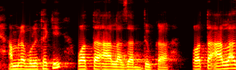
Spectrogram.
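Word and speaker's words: جَدُّكَ: জাদুকা যদি বলেন তাহলে জাল দিয়ে হচ্ছে জিমের উচ্চারণ কিন্তু শক্ত করে জিহ্বার মাঝখান থেকে বলতে হবে।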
